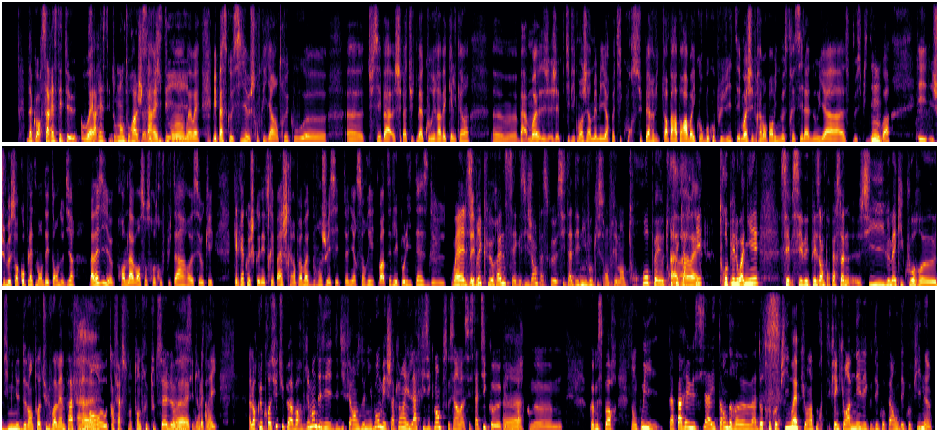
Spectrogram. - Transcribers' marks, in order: in English: "run"
- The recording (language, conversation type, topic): French, unstructured, Quel sport te procure le plus de joie quand tu le pratiques ?
- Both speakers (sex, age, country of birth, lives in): female, 35-39, France, France; female, 35-39, France, France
